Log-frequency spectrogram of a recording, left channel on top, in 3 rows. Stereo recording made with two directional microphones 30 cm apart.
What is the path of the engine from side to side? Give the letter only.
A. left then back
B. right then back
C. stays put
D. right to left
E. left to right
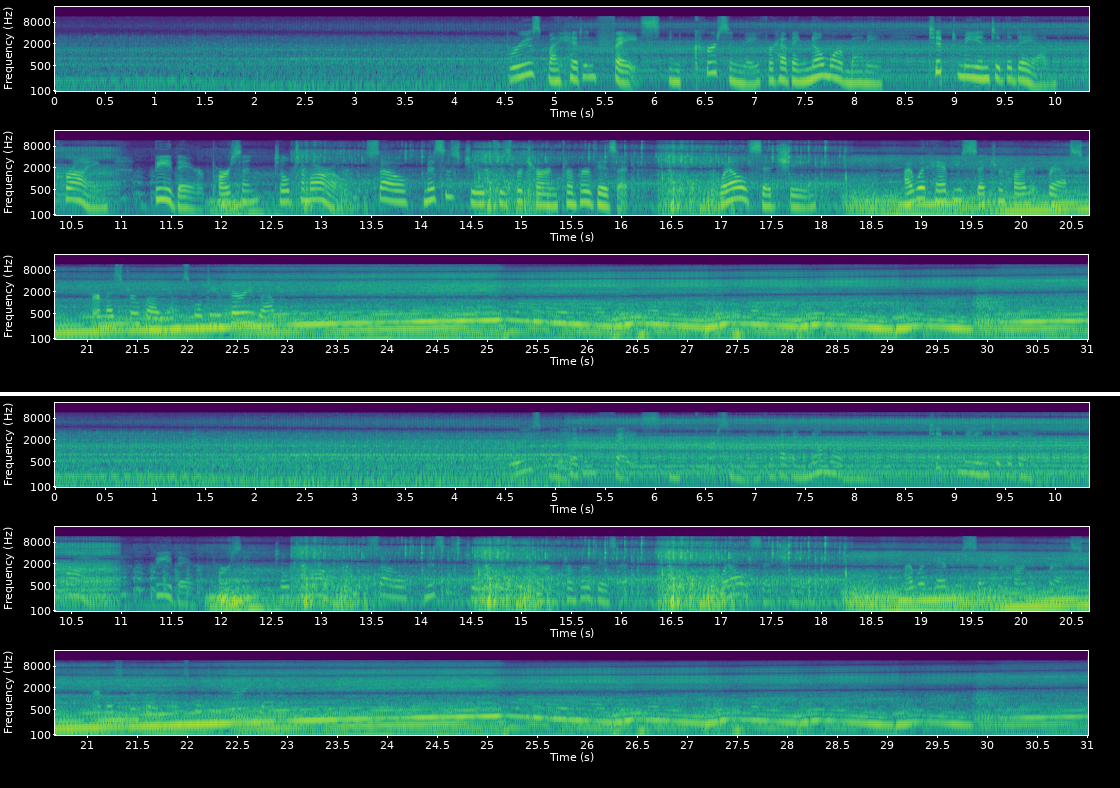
D.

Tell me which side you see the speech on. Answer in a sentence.
You can hear the speech on the left.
